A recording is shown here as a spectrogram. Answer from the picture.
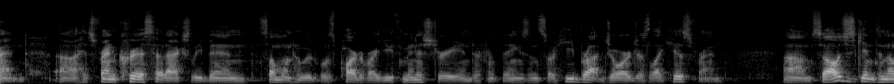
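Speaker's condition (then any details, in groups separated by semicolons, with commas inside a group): No condition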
